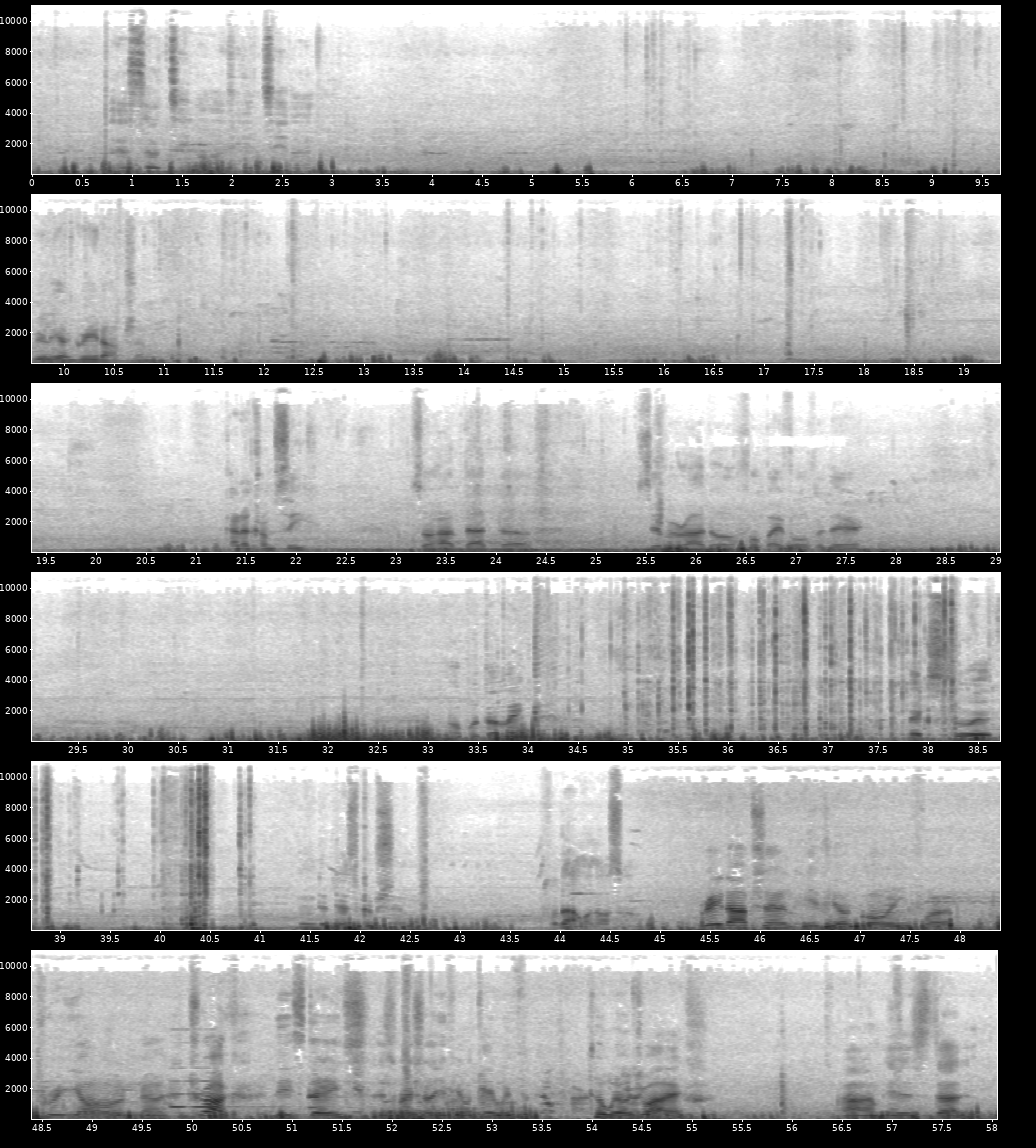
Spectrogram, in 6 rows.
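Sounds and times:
footsteps on asphalt: 0:05.3 - 0:21.3, 0:23.8 - 0:25.8, 0:42.5 - 0:43.0
plastic box rattling: 0:35.2 - 0:38.9.

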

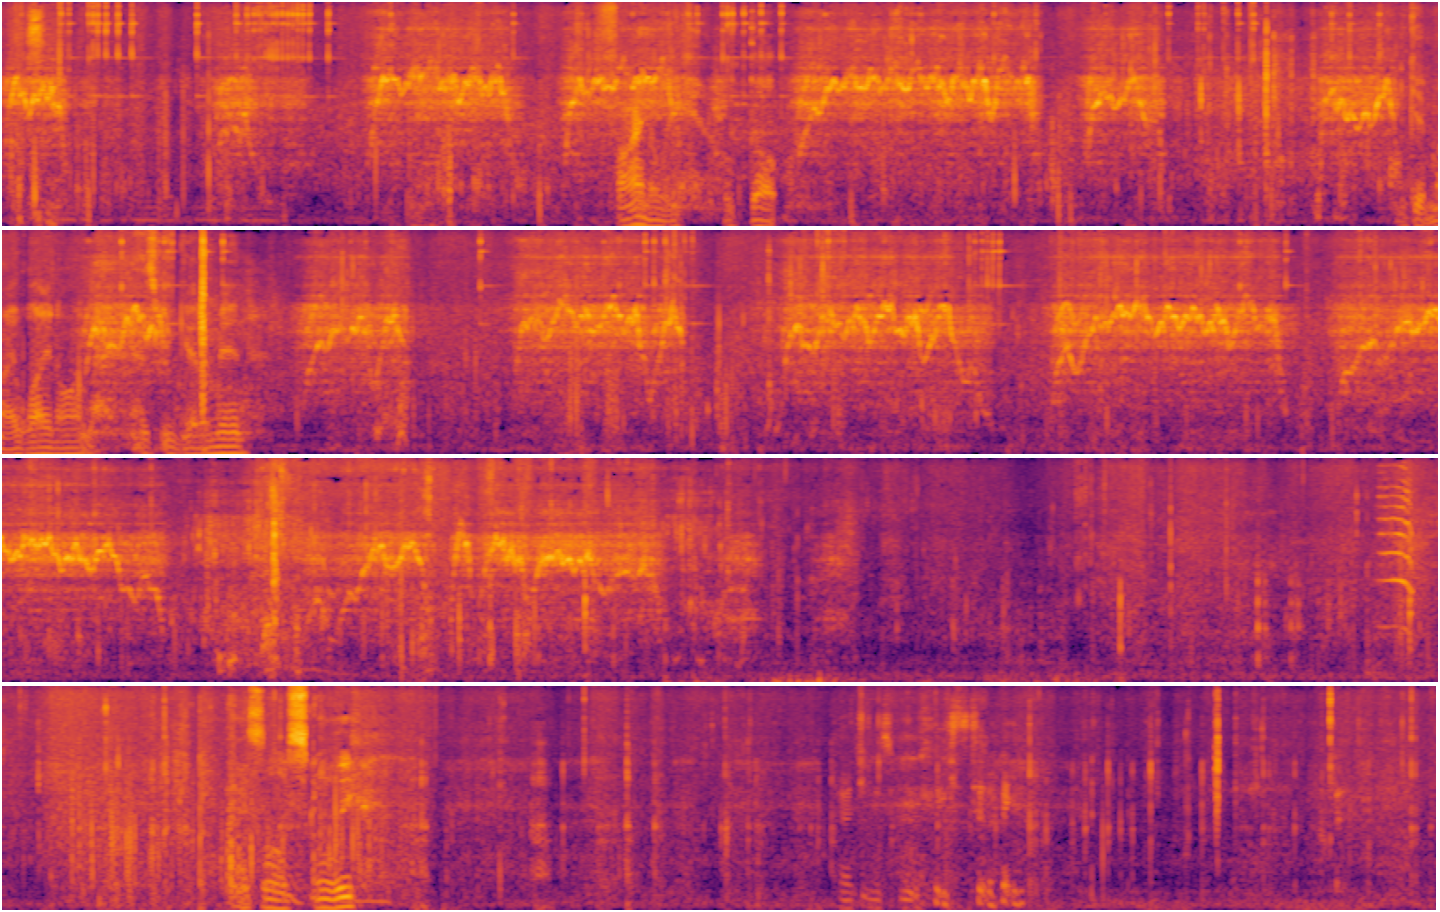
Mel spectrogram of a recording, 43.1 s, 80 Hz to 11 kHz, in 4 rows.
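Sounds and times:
fishing reel gear whine: 0:00.0 - 0:43.0.

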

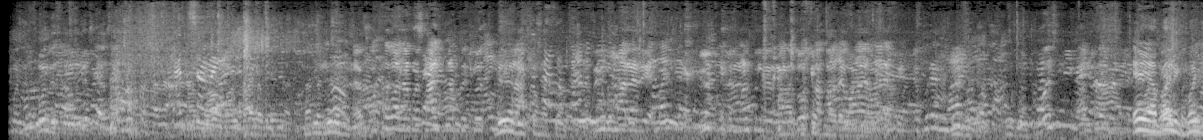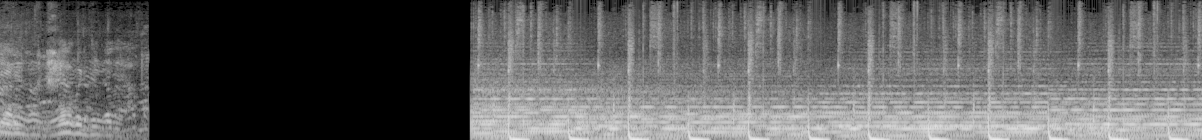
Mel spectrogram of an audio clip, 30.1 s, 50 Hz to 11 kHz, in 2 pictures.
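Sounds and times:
people chattering: 0:00.1 - 0:16.9, 0:21.0 - 0:30.0.

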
